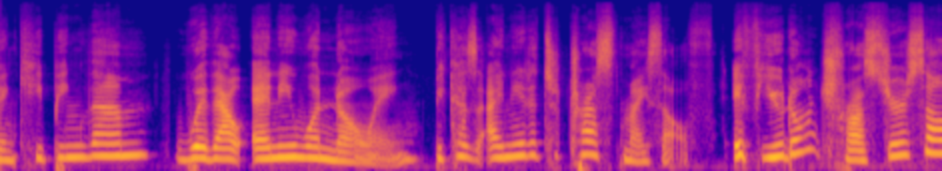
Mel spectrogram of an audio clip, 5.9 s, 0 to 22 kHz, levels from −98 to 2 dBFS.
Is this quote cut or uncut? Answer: cut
